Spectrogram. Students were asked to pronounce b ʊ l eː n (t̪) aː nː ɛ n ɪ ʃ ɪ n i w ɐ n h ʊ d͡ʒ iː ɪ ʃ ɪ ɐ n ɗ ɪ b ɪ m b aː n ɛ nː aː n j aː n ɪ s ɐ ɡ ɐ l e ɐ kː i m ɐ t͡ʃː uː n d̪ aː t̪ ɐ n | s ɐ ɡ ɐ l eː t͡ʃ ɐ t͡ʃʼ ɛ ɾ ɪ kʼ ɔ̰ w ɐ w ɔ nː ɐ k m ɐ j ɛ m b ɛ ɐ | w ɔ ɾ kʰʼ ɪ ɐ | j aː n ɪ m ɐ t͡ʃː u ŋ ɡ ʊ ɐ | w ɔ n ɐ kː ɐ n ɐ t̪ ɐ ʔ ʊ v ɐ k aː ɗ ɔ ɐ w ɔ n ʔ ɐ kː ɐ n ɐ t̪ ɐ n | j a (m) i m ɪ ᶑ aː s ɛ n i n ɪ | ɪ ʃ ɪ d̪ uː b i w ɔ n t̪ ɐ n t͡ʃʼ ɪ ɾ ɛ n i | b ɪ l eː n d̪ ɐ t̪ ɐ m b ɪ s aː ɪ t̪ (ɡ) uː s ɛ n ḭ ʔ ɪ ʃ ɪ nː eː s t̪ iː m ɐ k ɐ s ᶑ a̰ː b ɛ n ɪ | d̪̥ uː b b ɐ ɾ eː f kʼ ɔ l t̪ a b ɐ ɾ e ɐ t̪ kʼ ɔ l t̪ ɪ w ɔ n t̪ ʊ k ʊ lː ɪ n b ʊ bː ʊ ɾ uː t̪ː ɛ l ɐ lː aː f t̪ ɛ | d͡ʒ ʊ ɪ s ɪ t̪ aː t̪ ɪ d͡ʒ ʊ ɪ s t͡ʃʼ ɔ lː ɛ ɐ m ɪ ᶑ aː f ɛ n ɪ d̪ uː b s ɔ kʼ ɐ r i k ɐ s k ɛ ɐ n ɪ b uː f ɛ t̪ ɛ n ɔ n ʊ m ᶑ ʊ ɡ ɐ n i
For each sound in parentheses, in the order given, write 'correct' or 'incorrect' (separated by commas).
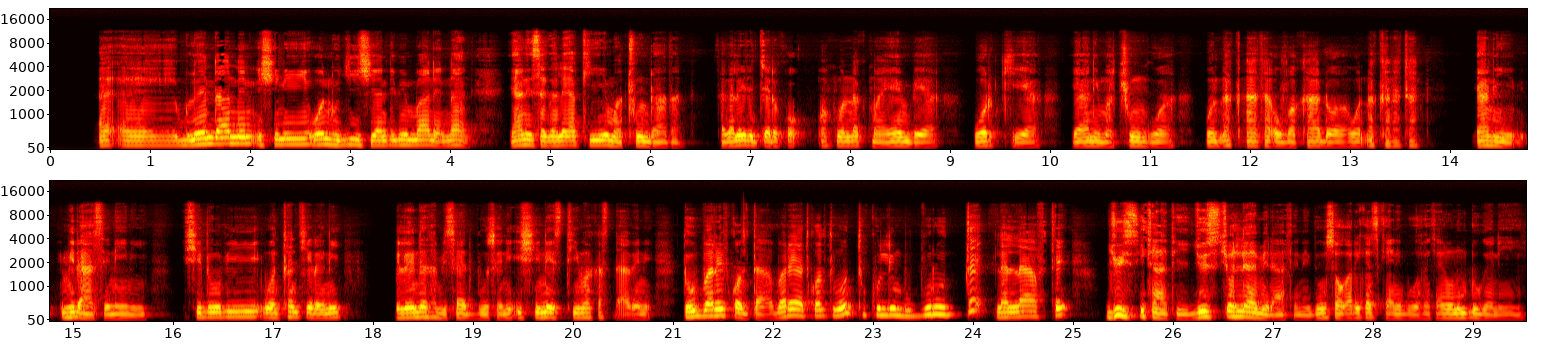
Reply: incorrect, incorrect, incorrect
